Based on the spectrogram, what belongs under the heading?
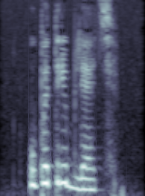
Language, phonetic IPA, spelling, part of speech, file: Russian, [ʊpətrʲɪˈblʲætʲ], употреблять, verb, Ru-употреблять.ogg
- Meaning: to use, to apply, to consume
